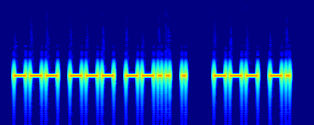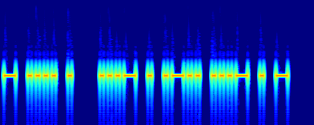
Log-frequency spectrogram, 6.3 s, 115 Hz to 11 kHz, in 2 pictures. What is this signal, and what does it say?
Morse code, heard as a keyed tone, about 30 wpm, 700 Hz. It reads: OOZE ON THE VELVET
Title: Pangram Challenge v2 - 30wpm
